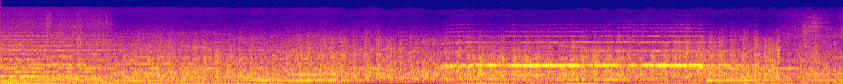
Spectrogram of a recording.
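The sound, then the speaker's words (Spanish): A freight train pulls away across a snowy field, a steady, heavy rumble of wagons rolling on the rails at an even, unbroken level throughout. “El tren de los hombres parte y atraviesa un campo nevado.”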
